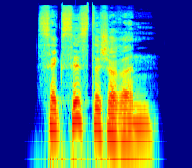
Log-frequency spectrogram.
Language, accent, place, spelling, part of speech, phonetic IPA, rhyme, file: German, Germany, Berlin, sexistischeren, adjective, [zɛˈksɪstɪʃəʁən], -ɪstɪʃəʁən, De-sexistischeren.ogg
- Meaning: inflection of sexistisch: 1. strong genitive masculine/neuter singular comparative degree 2. weak/mixed genitive/dative all-gender singular comparative degree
